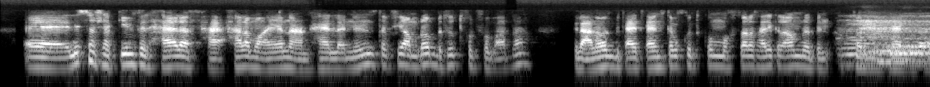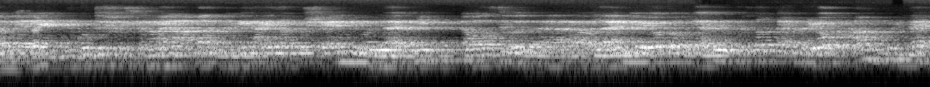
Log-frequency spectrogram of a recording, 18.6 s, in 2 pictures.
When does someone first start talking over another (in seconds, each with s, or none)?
8.3 s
